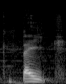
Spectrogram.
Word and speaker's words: Beek: Bake. You pronounce it bake, do you? Normally in German and Dutch, like a double E often is like an A sound.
